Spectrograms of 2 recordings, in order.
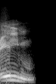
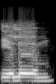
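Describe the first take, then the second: First: It starts with an 'i' vowel, one syllable. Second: It starts with an 'e' vowel, two syllables. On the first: The speaker calls it right. "উচ্চারণটা হবে হলো প্রপারলি ইলম" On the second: The speaker calls it wrong. "দেখবেন কেউ কেউ বলে হলো এলেম"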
